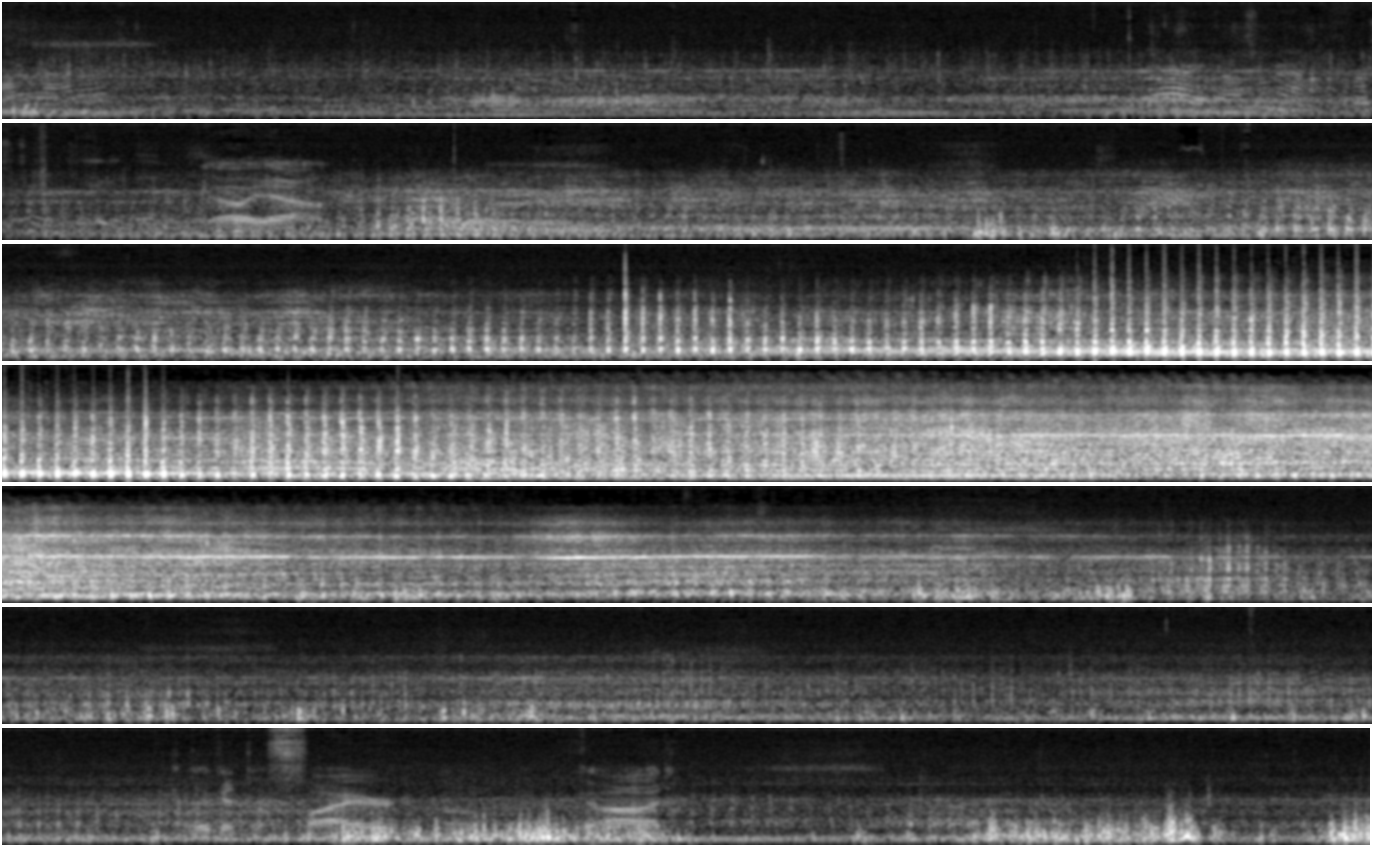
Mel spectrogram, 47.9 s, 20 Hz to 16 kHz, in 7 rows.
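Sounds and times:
helicopter passing overhead: 0.0s - 47.9s.

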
